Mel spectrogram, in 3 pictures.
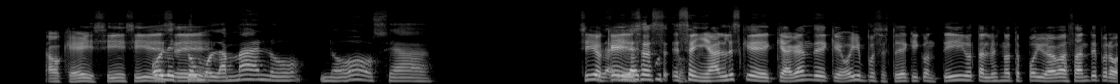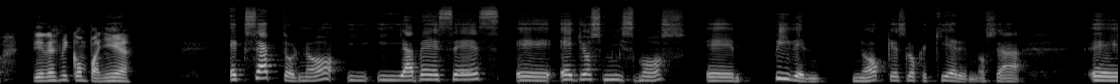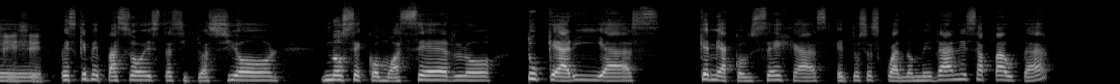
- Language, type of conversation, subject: Spanish, podcast, ¿Qué haces para que alguien se sienta entendido?
- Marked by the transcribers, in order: other background noise; drawn out: "eh"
